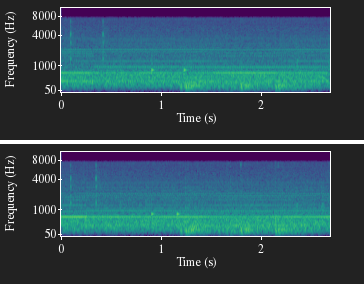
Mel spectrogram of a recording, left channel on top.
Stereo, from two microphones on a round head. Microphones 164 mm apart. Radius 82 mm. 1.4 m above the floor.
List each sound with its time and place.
1.2 s tapping: 65° right (ahead or behind), 6.5 m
